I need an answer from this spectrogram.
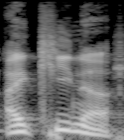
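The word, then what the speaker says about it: Ikhine: Sie haben Tannehill, sie haben Derek Handy, sie haben Robert Woods, AJ Brown, Westbrook Aikini oder Aikina, Aikina spricht man den aus.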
